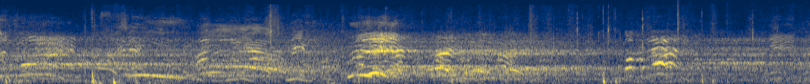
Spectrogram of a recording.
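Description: Football players calling out to each other on the pitch, single shouts standing out over a quiet background, with a few thuds of the ball being kicked.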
